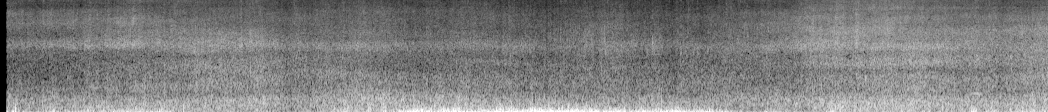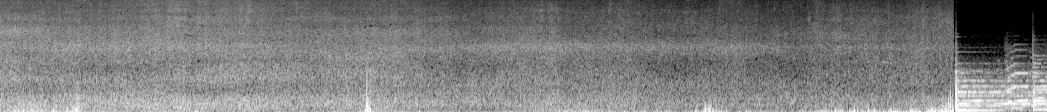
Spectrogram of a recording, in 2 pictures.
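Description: Sea waves breaking and washing over shoreline rocks, a steady surf hiss that swells and ebbs. Wind buffets the microphone, with a long heavy gust from about six to eleven seconds in.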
